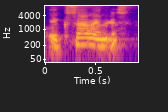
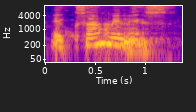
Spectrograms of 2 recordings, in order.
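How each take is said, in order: First: Said in the usual way. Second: Slow, drawn-out exámenes with the weight on XA; stress on exámenes. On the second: Shown as a demonstration. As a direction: spell out exámenes syllable by syllable, slowly. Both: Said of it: "El acento lo lleva en me".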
